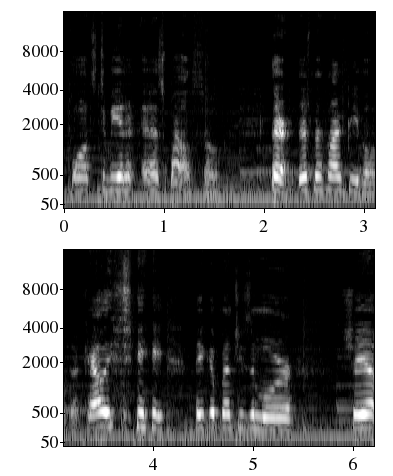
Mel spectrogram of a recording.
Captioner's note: laughs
